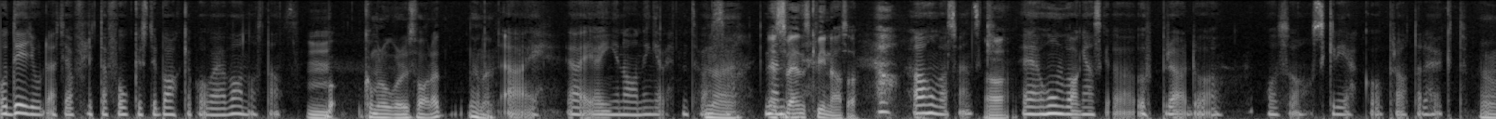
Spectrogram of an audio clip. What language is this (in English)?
Swedish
